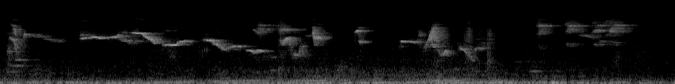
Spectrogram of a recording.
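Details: Champion canary, described as a chatty, prolific singer, delivers a varied song of short whistled and chirping notes, some rising and some falling, in quick irregular bursts over a steady low hum of background noise.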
